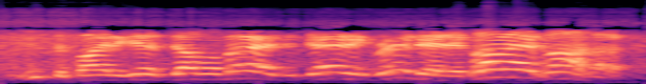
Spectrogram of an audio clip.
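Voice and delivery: normal talking voice

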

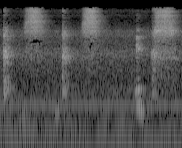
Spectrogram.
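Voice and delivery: "X" as soft voiceless "k" plus "s"; "ks" sound demonstration. Shown as a demonstration. Teacher isolating the sound of X, soft voiceless "ks". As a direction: release "X" as a quiet click and hiss. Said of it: "cái âm này được phiên âm là X".

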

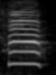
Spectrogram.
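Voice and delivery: very high, loud little boop; playful boop. Real, not acted. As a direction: squeak out a short, loud boop. Playful noise while shooting in game.

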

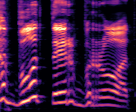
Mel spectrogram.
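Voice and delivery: drawn-out answer word Бутерброд, said slowly and falling. Shown as a demonstration. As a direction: stretch out Бутерброд as the correct answer. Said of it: "абсолютно вірно".

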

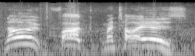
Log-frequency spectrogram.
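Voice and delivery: high, loud cry as the tires go; loud dismay. Real, not acted. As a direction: shout in real dismay at the tires being shot. Tires shot out in race.

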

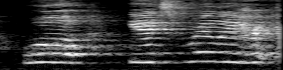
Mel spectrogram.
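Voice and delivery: high mock whine; whining.

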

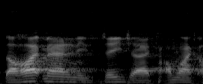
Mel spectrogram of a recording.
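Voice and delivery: ordinary talk

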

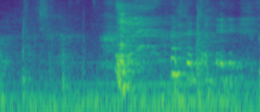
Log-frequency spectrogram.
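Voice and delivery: soft wheezing breathless laugh. Real, not acted. Laughing during push-up contest.

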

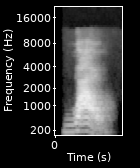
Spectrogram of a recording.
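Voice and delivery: usual speaking voice

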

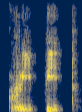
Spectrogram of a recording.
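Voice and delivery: softly modeled "Repeat", accent on -peat; stress on second syllable. Shown as a demonstration. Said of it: "En la segunda". ("Repeat" suave, con acento en la segunda sílaba)

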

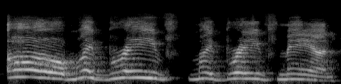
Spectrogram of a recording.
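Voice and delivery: loud, gushing praise from a tipsy host; slurred, delighted host addressing his brave guest; drunk delight. Retold or imitated. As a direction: hail him as a hero, half-drunk and overjoyed.

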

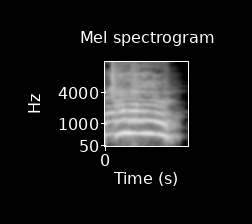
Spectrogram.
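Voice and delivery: loud, high shout of the count; calling out. Real, not acted. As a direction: call the number across the room. Calling out laps to kids.

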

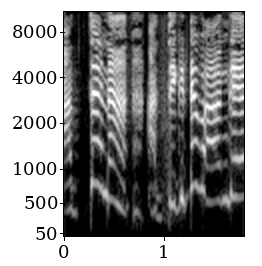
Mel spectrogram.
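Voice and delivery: ordinary talk, nothing marked

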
